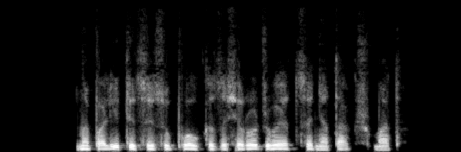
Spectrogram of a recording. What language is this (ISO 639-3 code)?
bel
